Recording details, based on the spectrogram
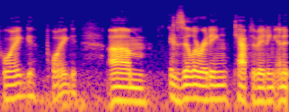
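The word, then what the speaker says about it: Puig: Claudia Puy, how do you say that? Pig.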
